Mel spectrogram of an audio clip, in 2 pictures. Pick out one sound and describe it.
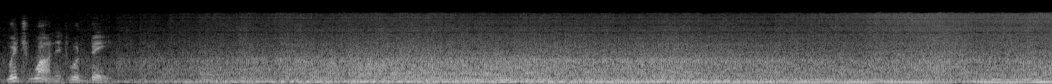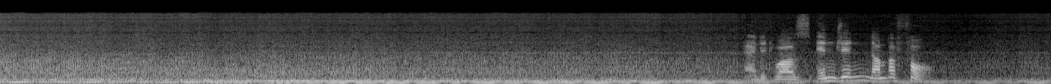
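A propeller aircraft engine drones loudly and steadily.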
